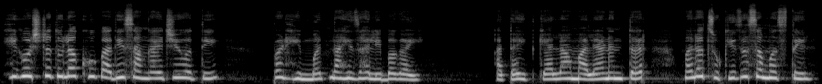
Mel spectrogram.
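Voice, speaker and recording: A woman voicing an earnest, frank young widowed mother in an animated story. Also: high voice, moderate pace, natural voice. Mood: hesitant, confiding.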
